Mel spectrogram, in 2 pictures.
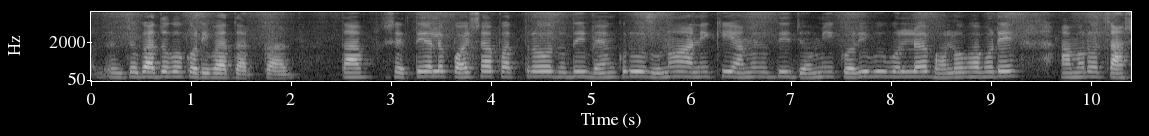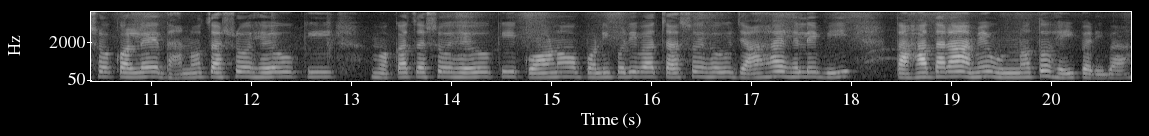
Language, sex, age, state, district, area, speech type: Odia, female, 45-60, Odisha, Malkangiri, urban, spontaneous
